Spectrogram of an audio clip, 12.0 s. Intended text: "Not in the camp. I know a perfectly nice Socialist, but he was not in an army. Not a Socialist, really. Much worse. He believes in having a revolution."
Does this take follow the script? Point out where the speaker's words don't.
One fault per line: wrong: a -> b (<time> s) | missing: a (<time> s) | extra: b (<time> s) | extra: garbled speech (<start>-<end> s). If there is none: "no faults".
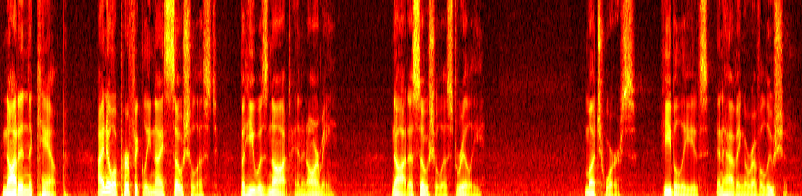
no faults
